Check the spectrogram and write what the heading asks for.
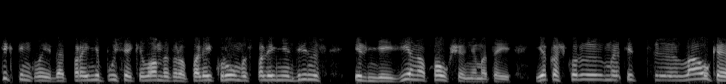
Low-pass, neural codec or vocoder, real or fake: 3.6 kHz; none; real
